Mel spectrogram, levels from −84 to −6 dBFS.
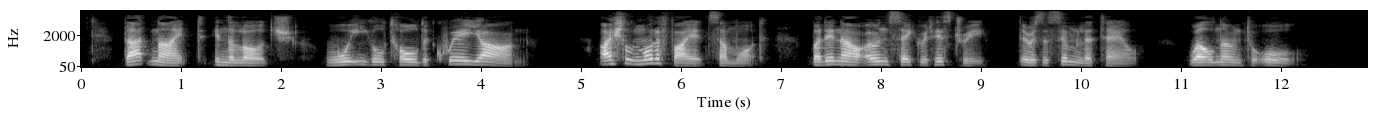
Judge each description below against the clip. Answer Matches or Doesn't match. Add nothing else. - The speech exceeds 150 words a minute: Doesn't match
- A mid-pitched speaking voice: Matches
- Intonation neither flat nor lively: Matches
